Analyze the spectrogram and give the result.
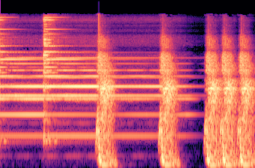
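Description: Sharp, loud slaps ring out over a sustained bell-like tone: a single smack, another after a pause, then three quick ones in a row. No one speaks.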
